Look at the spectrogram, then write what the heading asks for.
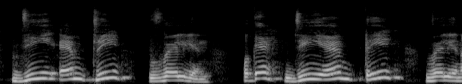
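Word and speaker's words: Trevelyan: और हेरोडोटस, जिसको हम फादर ऑफ हिस्ट्री बोलते हैं, इवन जीएम ट्रिलियन, यही हम नाम है, जीएम ट्रिलियन, जीएम ट्रीवेलियन, ठीक है, जीएम ट्रीवेलियन, ओके, जीएम ट्रीवेलियन।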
